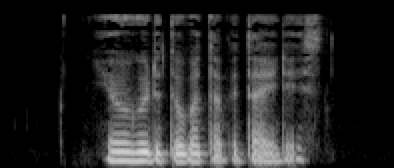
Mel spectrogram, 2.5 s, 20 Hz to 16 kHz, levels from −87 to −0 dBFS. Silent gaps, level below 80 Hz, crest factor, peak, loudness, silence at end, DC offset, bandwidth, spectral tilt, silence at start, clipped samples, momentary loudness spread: none; -68 dBFS; 16 dB; -8 dBFS; -25 LUFS; 0.45 s; under 0.1%; 11.5 kHz; -6 dB/octave; 0.65 s; under 0.1%; 14 LU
